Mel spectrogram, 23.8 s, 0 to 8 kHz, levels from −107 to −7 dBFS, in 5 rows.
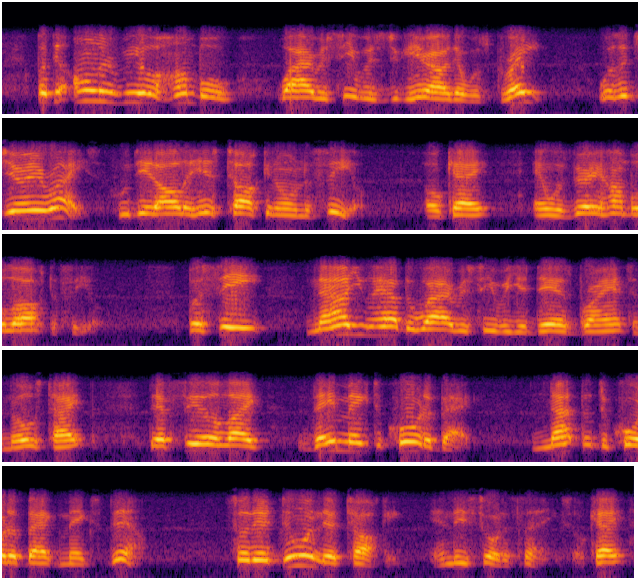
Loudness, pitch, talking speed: -27 LUFS, 180 Hz, 185 wpm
